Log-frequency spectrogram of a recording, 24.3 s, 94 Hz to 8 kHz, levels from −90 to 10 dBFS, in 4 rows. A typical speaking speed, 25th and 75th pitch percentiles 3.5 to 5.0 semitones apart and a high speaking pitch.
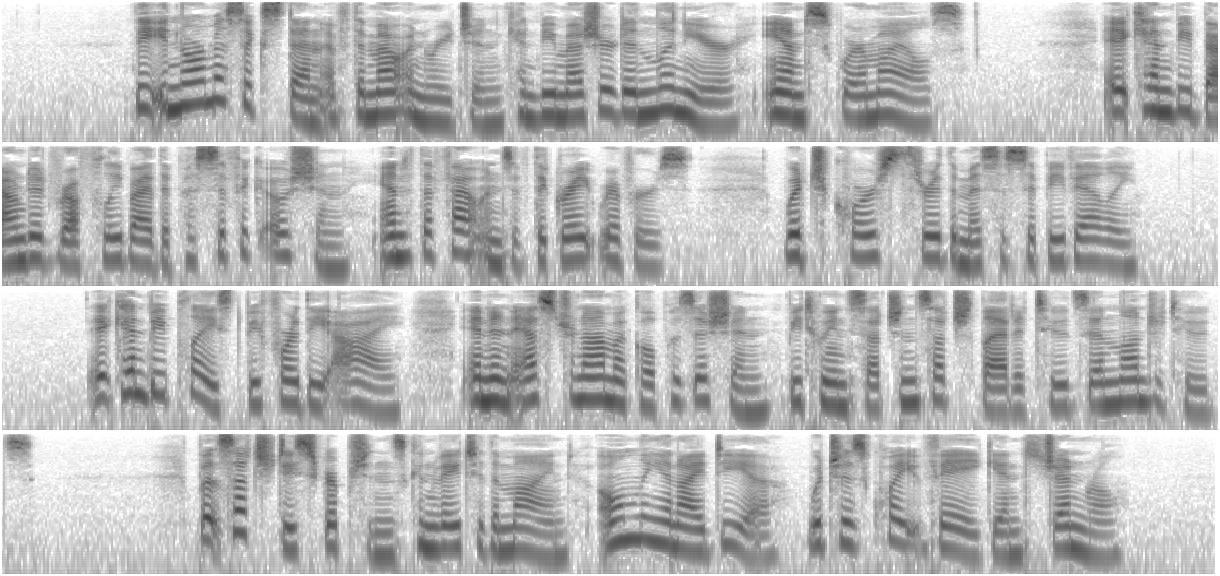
Yes: average, 175 wpm; average, 3.8 semitones; high, 215 Hz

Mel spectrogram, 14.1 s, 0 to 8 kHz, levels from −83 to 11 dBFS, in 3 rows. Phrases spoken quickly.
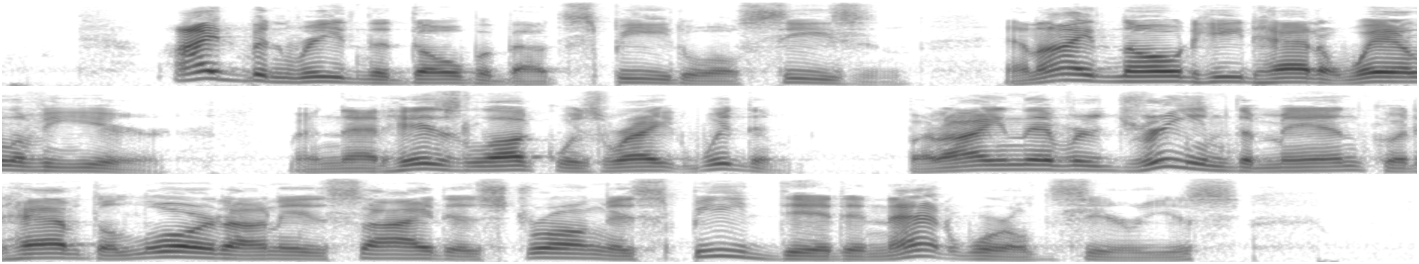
Yes: fast, 210 wpm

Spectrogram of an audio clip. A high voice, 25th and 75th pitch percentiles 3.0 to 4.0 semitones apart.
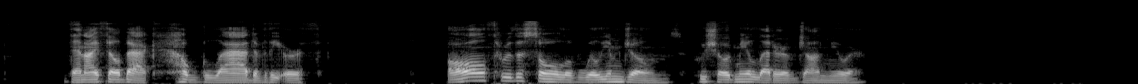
No: low, 105 Hz; average, 3.5 semitones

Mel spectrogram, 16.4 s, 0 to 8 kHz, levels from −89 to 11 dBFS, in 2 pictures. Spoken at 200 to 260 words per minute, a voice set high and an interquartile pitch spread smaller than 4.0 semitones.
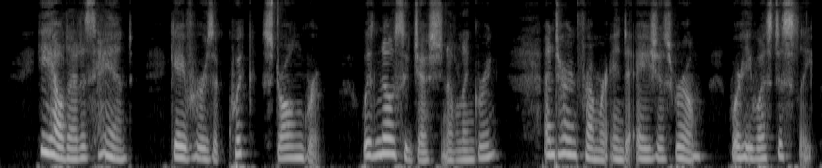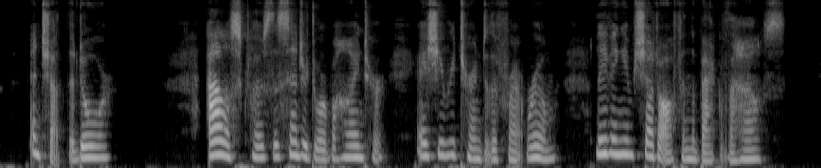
No: fast, 205 wpm; high, 200 Hz; average, 4.8 semitones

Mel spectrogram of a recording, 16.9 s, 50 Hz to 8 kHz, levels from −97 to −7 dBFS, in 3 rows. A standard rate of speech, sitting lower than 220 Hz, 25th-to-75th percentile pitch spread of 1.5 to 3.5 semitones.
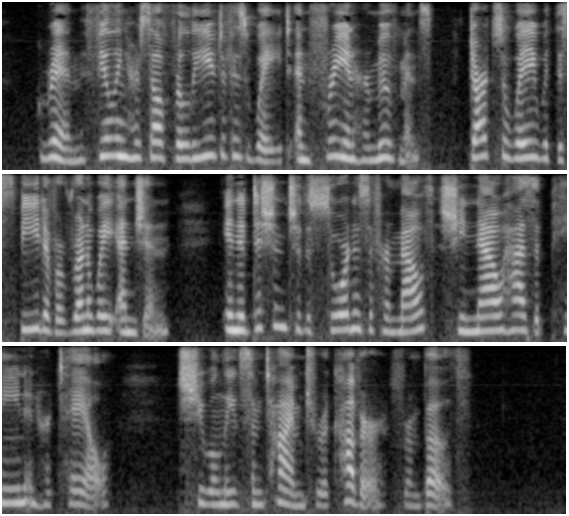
No: average, 165 wpm; very high, 250 Hz; average, 3.1 semitones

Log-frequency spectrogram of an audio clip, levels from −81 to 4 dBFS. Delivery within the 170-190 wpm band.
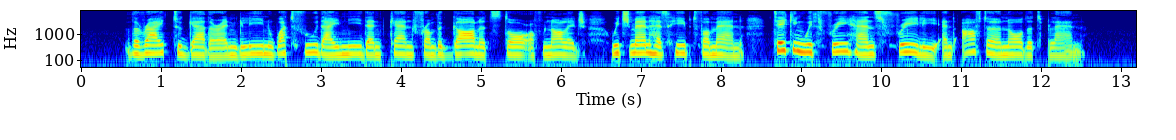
No: average, 155 wpm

